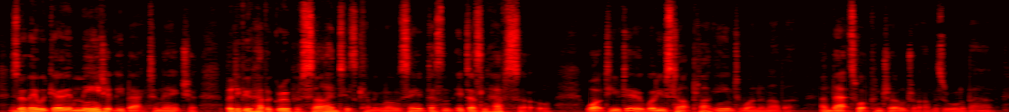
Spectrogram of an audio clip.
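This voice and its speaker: Talking very fast at a medium pitch, a man with a dark, mellow tone uses ordinary pitch variation and big swings in loudness. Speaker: voice coach and healer. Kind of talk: interview answer.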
